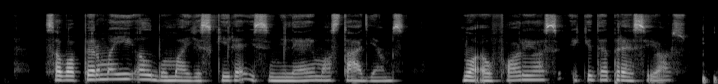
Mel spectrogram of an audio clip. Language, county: Lithuanian, Alytus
